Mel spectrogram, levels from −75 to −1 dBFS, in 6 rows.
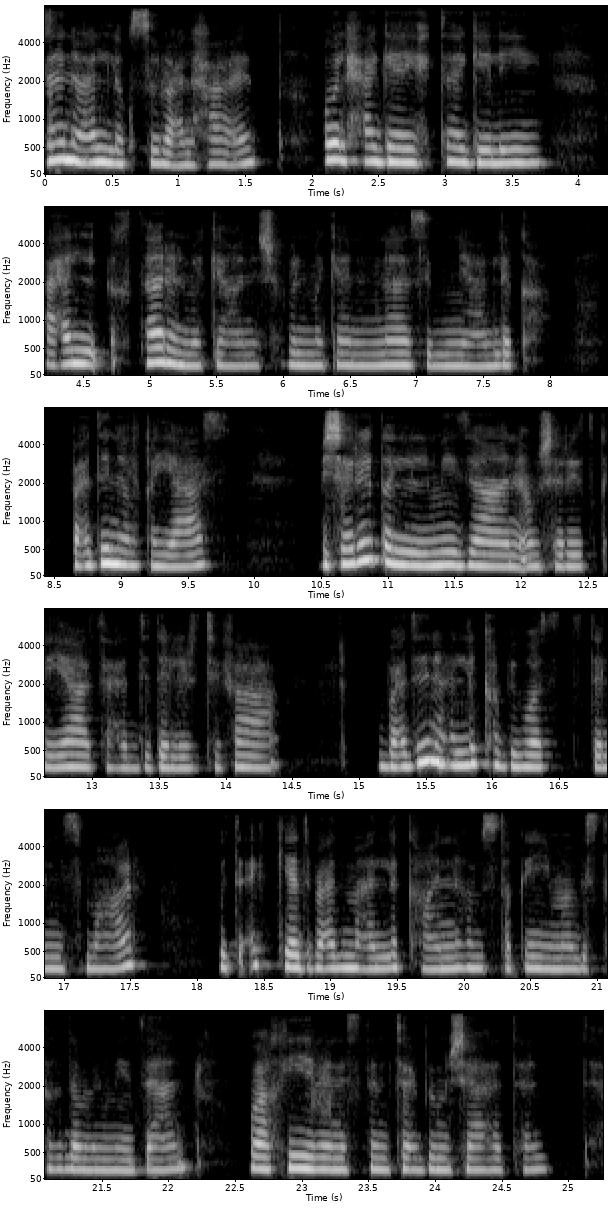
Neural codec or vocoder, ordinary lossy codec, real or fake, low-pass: none; none; real; 7.2 kHz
